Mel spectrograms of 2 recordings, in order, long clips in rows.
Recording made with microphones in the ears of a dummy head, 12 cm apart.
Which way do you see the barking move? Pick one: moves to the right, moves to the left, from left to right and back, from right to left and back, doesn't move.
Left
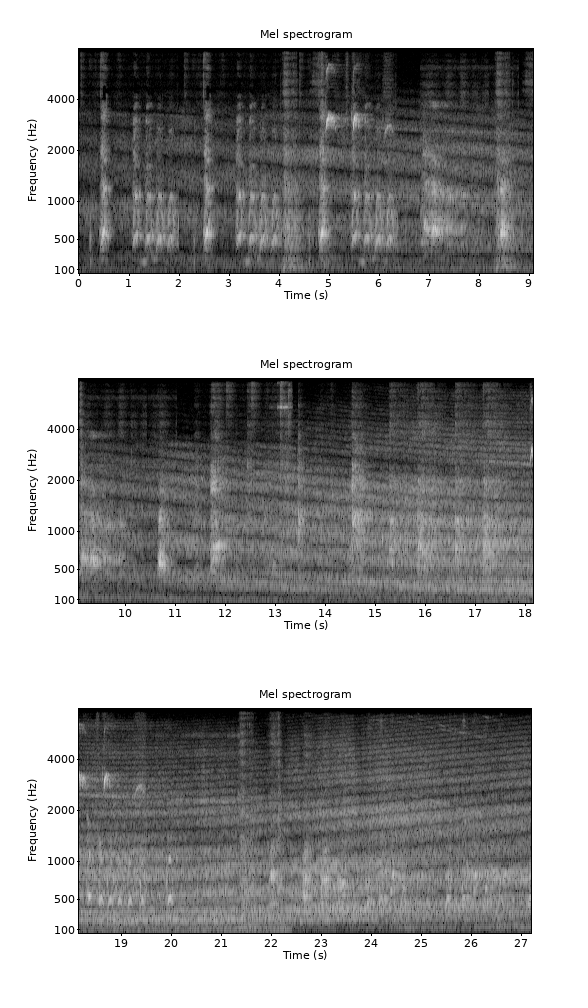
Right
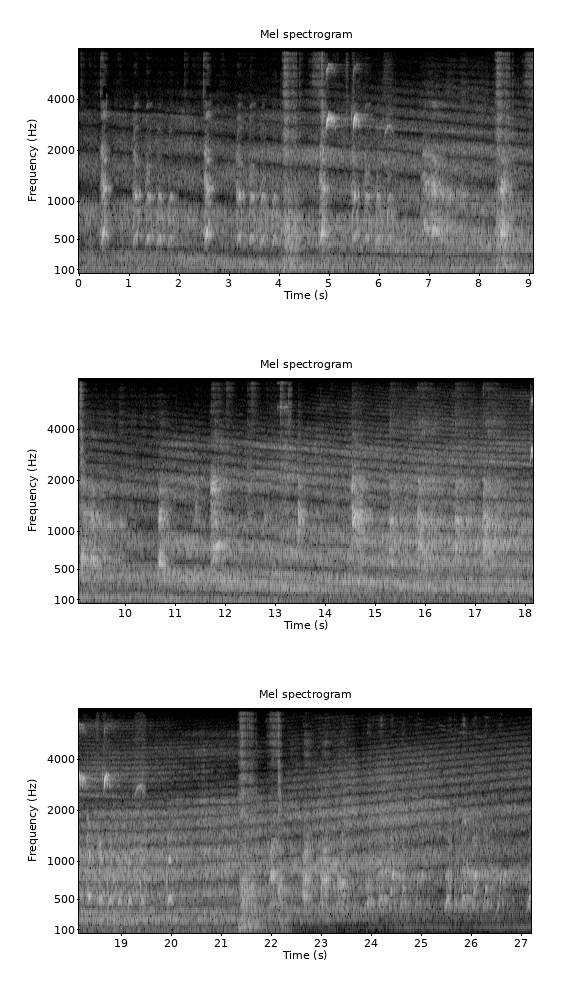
doesn't move.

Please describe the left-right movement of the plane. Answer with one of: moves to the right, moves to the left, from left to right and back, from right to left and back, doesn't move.
moves to the left.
